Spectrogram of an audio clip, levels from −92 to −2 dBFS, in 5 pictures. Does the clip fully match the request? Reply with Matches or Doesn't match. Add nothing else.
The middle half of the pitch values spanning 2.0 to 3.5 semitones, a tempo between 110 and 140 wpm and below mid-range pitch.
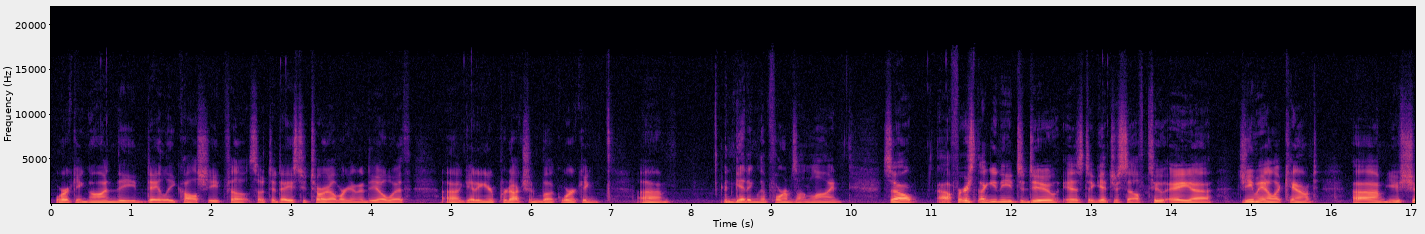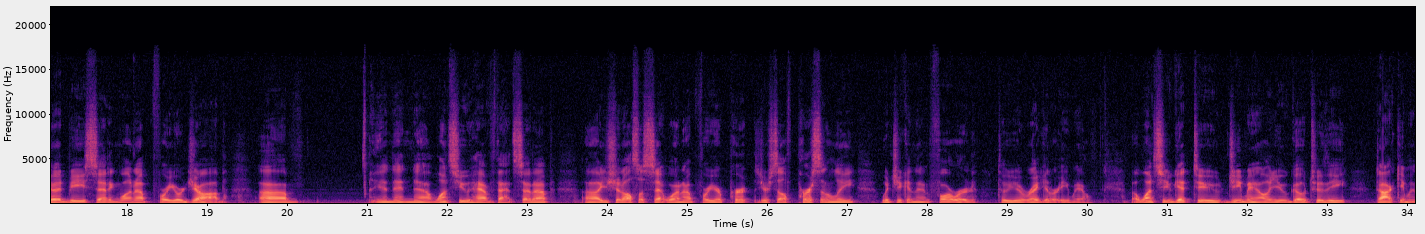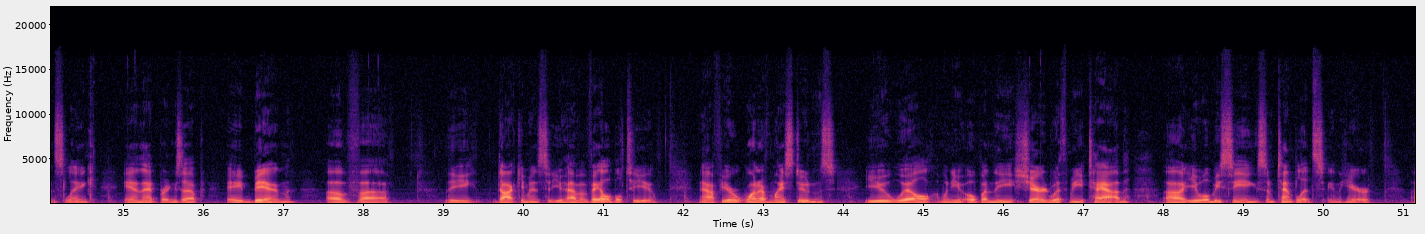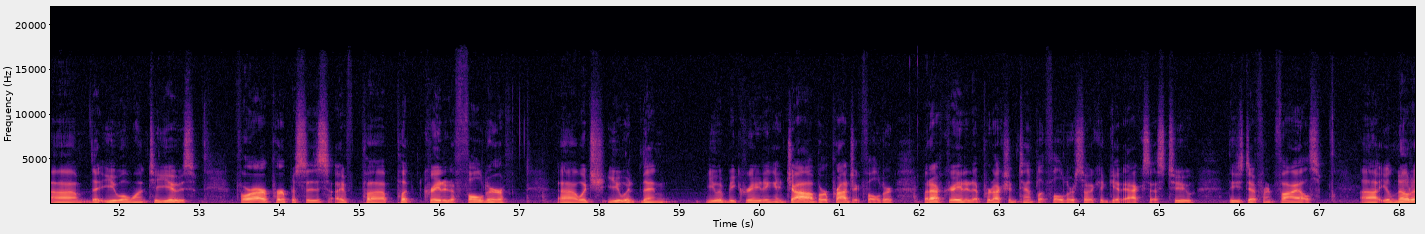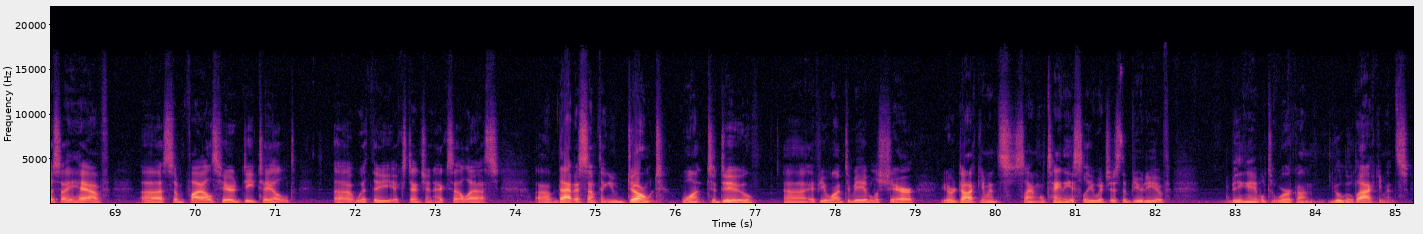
Doesn't match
